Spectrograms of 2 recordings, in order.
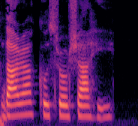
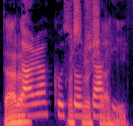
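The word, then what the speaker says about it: Dara Khosrowshahi: Dara Khosrow Shahi. – Khosrow Shahi. Dara Khosrow Shahi. Thank you. – Dara. – That is a YouTube video. Dara Khosrow Shahi.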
